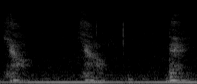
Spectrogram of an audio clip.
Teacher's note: We normally speak while we exhale, but these words may be said with an inhalation. · Note that many Icelandic speakers, especially women, although men too, may pronounce the words for yes, yao, and no, nay, with an inhalation, right? We normally speak while we exhale. These words may be said with an inhalation.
